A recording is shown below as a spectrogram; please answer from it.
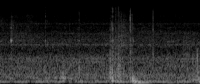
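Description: Quiet room tone of a meeting hall: a steady hiss with a few faint clicks a little over a second in.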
